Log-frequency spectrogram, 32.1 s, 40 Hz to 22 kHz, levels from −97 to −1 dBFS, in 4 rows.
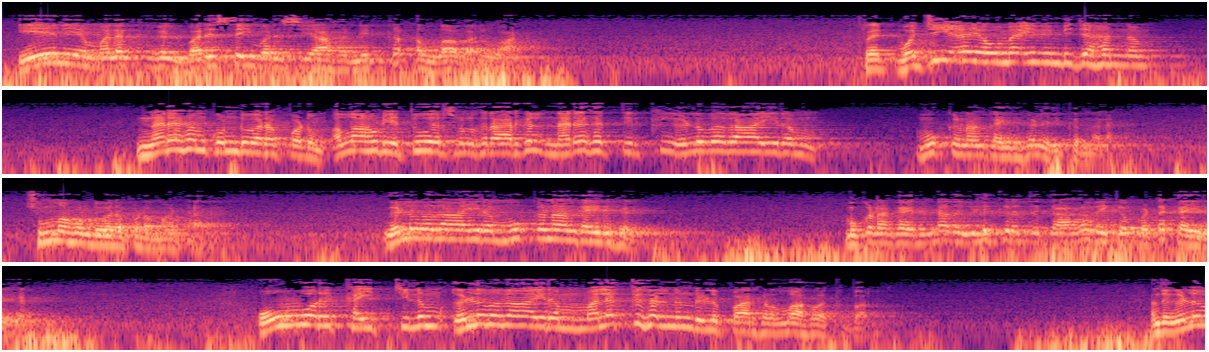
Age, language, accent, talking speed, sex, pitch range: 50-69, English, Indian, 75 wpm, male, 140-225 Hz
